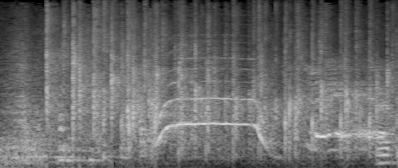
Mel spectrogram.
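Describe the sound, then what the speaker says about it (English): Clapping from an open mic comedy audience, scattered claps mixed with crowd noise and a voice, interrupted by a sustained tonal whoop-like sound in the middle. "Can everyone clap really hard right now?"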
